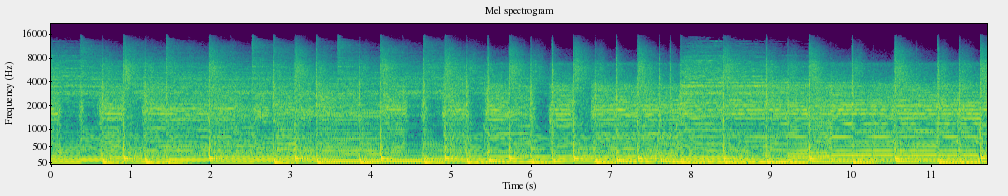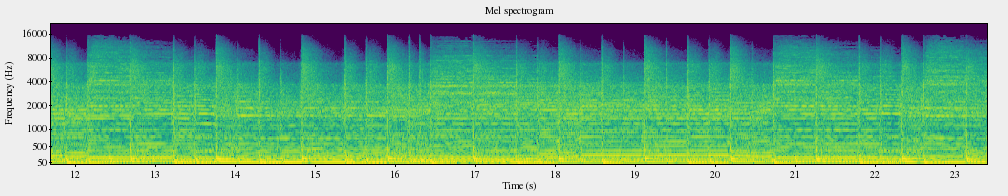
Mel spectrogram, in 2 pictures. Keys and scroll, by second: 2.9 ctrl+z, 4.1 ctrl+z, 4.3 space, 4.8 ctrl+z, 5.7 ctrl+z, 5.8 ctrl+z, 8.9 space, 9.6 space, 16.8 ctrl+z, 19.9 space, 20.1 space, 20.4 ctrl+z, 20.6 ctrl+z, 21.5 space, 22.7 space, 23.0 space.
